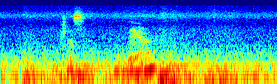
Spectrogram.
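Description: A woman speaks briefly and softly, close by.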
